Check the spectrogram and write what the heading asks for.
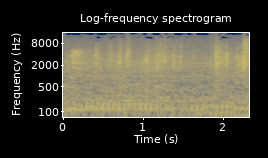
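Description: Rustling of a folded saree being handled and refolded, in short scattered rustles over a steady low hum.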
